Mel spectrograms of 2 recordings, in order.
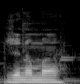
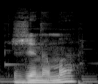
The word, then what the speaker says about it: žinoma: For example, I would pronounce these words as žinoma, lietuviškų, and palanga. But as verified by my wife, these would be pronounced as žinoma, lietuviškų, and palanga.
